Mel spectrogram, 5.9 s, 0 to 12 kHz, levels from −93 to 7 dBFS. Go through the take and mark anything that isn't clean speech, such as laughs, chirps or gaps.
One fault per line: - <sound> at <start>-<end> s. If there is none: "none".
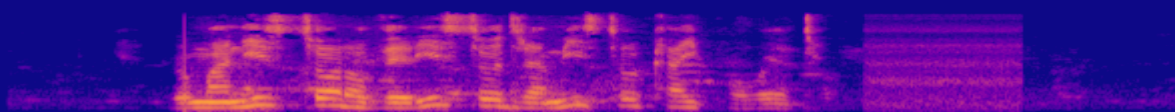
none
